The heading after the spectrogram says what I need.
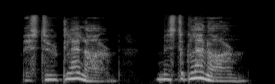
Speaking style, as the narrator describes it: he exclaimed in broken whispers

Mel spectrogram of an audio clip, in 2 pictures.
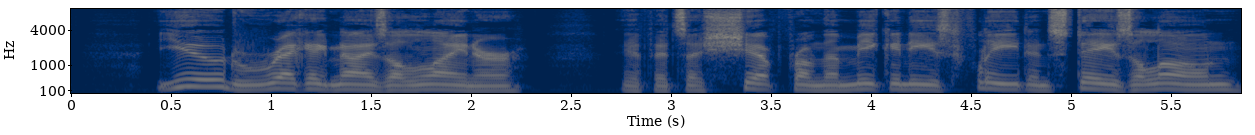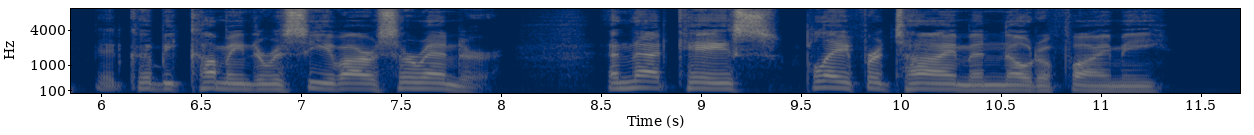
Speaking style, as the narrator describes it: Bors said grimly

